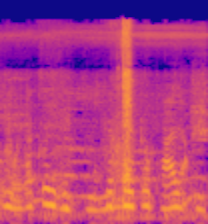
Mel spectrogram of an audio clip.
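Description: Women talking in low voices, with one short sharp crackle about a second in.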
